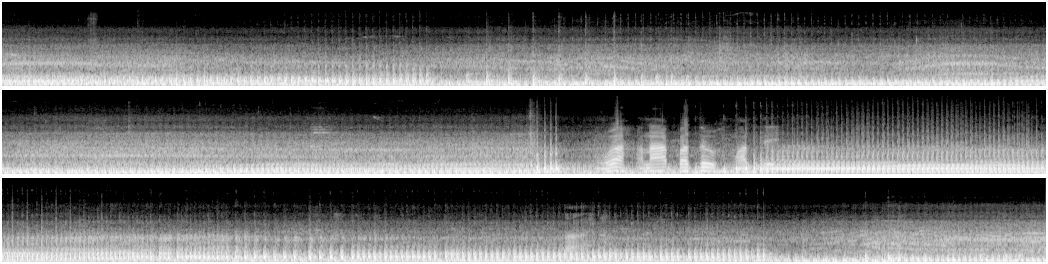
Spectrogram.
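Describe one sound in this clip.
Other motorcycle engines idle and rev nearby.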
